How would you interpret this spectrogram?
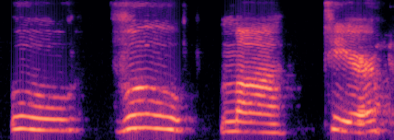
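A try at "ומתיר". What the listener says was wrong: It's a vowel there, so it doesn't get the v. It's just the ooh. Ah, ooh, ma, tir.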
